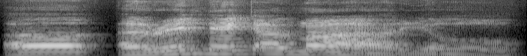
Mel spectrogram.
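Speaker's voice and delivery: put-on a drawn-out Mario catchphrase in an Italian accent; playful mock Italian accent. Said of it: "the Italian accent the whole time".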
